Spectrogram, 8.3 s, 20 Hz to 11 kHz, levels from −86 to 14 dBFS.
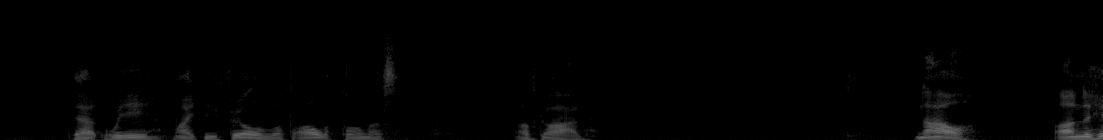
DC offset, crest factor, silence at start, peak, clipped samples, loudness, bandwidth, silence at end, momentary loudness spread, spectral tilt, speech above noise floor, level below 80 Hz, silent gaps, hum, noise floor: under 0.1%; 22 dB; 0.55 s; -34 dBFS; under 0.1%; -54 LUFS; 8 kHz; 0 s; 14 LU; -5.5 dB/octave; 35 dB; -84 dBFS; none; none; -88 dBFS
